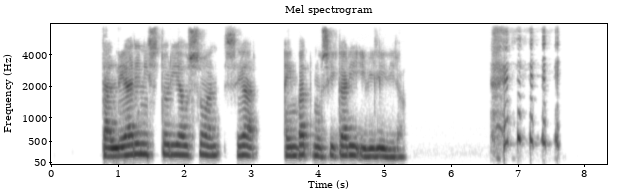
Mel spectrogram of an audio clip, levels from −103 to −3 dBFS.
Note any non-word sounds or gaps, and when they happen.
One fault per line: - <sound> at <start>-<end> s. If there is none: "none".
- laugh at 6.6-7.7 s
